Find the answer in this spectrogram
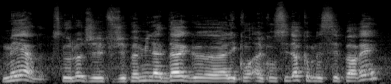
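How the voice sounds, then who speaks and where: Speaking fast in a voice on the high side, a man mutters hesitantly through casual let's play commentary, swearing now and then. There's steady noise in the background.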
